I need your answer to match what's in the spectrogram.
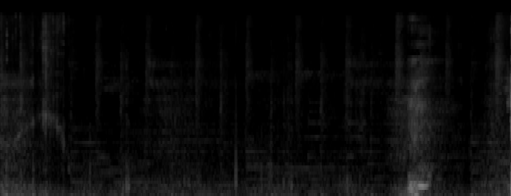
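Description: Crunching as someone bites into a Crunch Bar chocolate bar and chews, with irregular crisp cracks and a louder crunch near the end, no talking.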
